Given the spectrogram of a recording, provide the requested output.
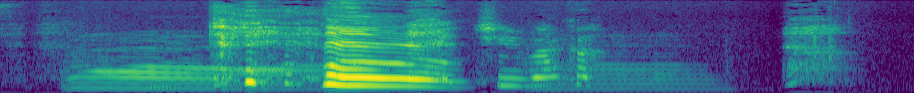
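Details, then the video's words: A Siberian Husky refusing to leave the bed vocalizes indoors: a drawn-out, wavering woo-like grumble that holds low, swoops up and bends down over about three seconds, followed by a short breathy burst. "Siberian Husky wont let me in bed"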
